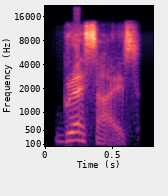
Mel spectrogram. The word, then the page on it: Grecize: Indian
